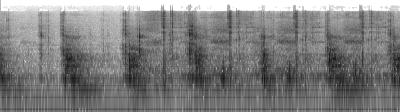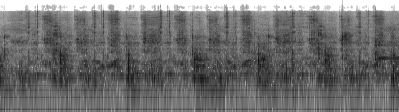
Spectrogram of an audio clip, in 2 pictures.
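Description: Rasping, scraping strokes, like a file or rasp worked over wood, in a dense irregular run over a low pulse that comes about every second and a half. It is sparser for the first two seconds or so, then grows busier and louder.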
